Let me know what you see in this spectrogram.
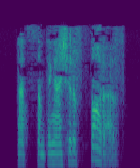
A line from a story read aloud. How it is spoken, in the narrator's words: he muttered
